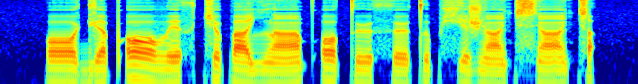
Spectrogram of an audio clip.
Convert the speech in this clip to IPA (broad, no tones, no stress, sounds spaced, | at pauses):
ɔː ɡʲ a pʼ ɔː β e θ c ø p aː ʎ l ãː pʼ ɔ t̪ ʉ θ ø t̪ ɨ p ç e ʒ ãː c ɕ ãː c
